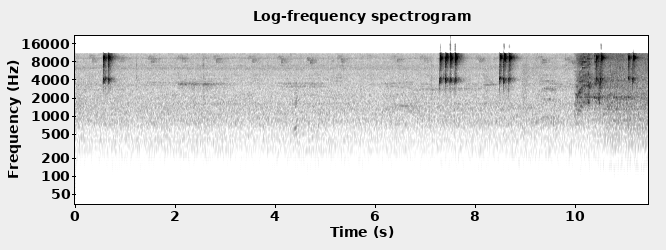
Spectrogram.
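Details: A squirrel in Delhi, India gives sharp, high-pitched chirps in quick clusters over a steady background hiss.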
